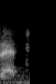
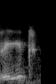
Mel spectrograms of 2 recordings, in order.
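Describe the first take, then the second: First: The vowel is short, like in 'red'. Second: The vowel is long, like in 'reed'. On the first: It is a past form of the verb. "रेड pronounce करते हैं" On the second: It is the present form of the verb. "इसको हम रीड pronounce करते हैं"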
